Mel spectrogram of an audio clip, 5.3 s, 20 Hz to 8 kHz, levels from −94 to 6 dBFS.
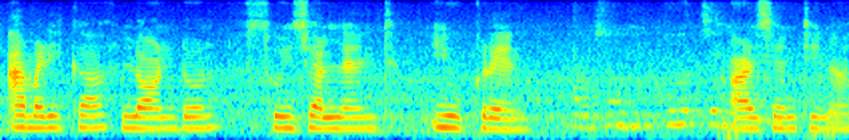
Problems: constant background noise, background conversations at intervals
